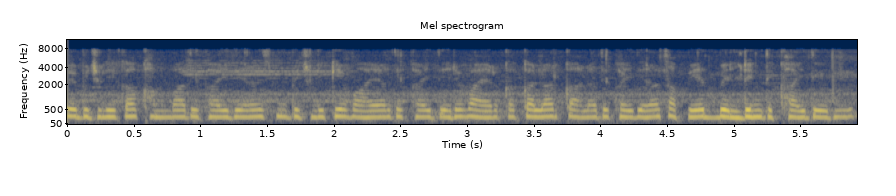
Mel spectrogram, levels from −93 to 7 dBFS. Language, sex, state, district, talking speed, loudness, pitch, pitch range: Hindi, female, Bihar, Saran, 295 wpm, -18 LUFS, 230 Hz, 225-235 Hz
